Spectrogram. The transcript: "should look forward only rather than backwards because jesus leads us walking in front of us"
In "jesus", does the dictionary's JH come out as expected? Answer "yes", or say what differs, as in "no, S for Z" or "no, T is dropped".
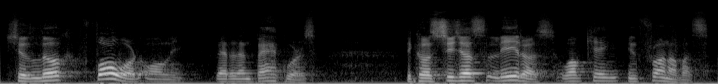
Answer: no, SH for JH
